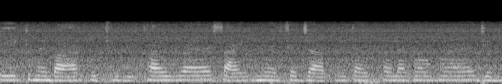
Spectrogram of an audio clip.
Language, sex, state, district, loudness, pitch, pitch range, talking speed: Hindi, female, Bihar, Vaishali, -15 LUFS, 195 Hz, 185-200 Hz, 180 wpm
